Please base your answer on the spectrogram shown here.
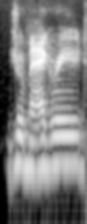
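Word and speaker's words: Drew Magary: defector or was on dead spin you know drew maggie yeah that's how you say it that's how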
